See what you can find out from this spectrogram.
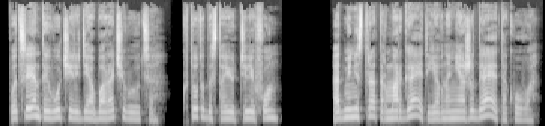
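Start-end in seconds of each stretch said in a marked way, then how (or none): none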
